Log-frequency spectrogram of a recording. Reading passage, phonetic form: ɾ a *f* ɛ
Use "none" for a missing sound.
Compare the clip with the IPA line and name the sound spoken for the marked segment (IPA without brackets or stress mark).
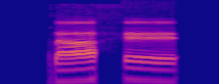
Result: h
